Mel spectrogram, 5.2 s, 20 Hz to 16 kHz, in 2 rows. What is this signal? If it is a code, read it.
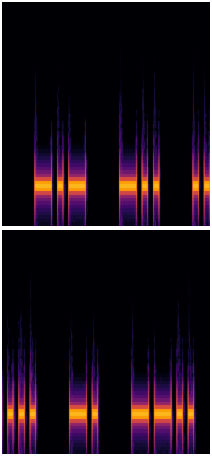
Morse code, heard as a keyed tone, about 17 wpm, spaced as for 12 wpm, 700 Hz. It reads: KD5NZ
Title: USA Call Signs - 2x Character Spacing - 17wpm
